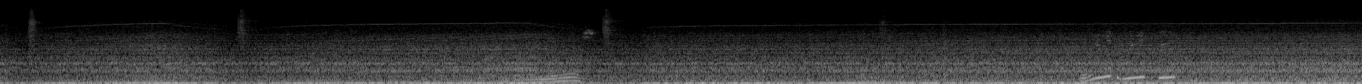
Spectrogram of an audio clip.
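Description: A truck engine hums steadily as it drives along a highway.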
